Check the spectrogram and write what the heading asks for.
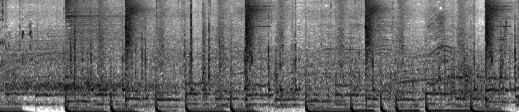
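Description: Background music with a steady beat: a deep kick drum about twice a second over a sustained bass line.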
